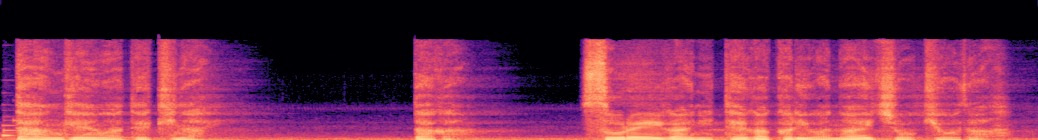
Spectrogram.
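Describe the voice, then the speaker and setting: A man's voice: on the low side, moderate pace, close to an everyday voice. A man acting in a Japanese game as a stern, aloof, youthful immortal warrior who speaks tersely and solemnly in archaic words. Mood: solemn, resolute. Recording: long reverb, faint music behind.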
